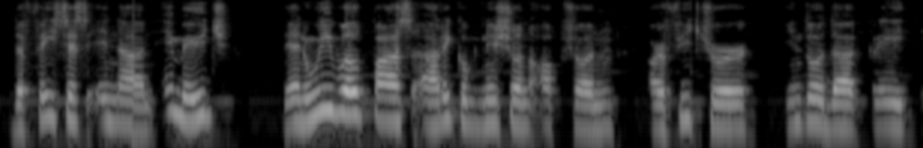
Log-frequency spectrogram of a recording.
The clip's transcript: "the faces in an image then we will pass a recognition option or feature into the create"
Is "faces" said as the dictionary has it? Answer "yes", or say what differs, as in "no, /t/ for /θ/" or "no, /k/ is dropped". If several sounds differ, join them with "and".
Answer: no, /s/ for /z/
